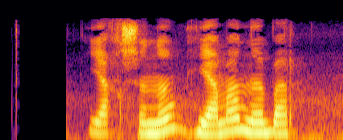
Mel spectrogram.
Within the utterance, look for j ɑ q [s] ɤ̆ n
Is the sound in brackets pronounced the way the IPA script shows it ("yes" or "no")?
no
